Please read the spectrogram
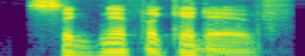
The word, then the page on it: significative: American English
